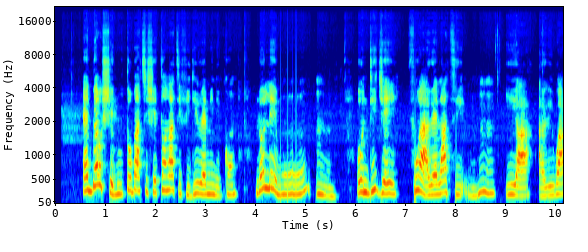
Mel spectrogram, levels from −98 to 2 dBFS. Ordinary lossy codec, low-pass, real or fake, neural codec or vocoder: none; 19.8 kHz; real; none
